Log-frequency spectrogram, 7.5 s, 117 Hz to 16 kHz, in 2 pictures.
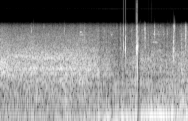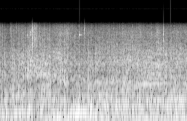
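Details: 1997 Honda Civic LX automatic, stopped in Drive then pulling away, check engine light for catalyst efficiency below threshold bank 1: deep loud exhaust drone swelling on acceleration; owner unsure if the muffler needs replacing.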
